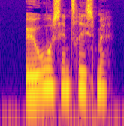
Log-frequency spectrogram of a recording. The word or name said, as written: eurocentrisme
